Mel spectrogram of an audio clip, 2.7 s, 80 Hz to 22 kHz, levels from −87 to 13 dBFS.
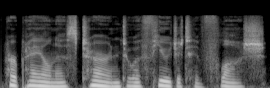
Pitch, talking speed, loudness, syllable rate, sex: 140 Hz, 155 wpm, -16 LUFS, 5.2 syllables/s, female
